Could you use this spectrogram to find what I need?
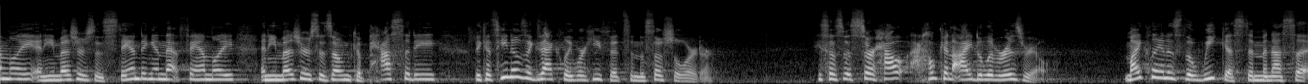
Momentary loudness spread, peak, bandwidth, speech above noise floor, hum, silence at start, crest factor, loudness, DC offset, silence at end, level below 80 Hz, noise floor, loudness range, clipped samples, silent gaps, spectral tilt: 9 LU; -4 dBFS; 12.5 kHz; 32 dB; none; 0 s; 14 dB; -19 LUFS; under 0.1%; 0 s; -64 dBFS; -51 dBFS; 4 LU; under 0.1%; none; -6.5 dB/octave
